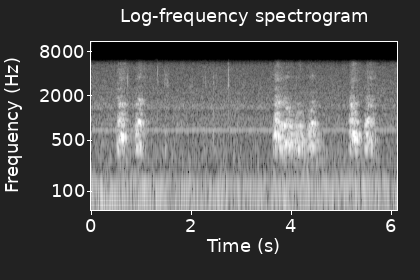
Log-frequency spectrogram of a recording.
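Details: Soft grunting squeaks from a drowsy puppy nursing beside Lacey, in three short clusters of two or three nasal whimpers each, separated by quiet stretches of faint background hum.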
